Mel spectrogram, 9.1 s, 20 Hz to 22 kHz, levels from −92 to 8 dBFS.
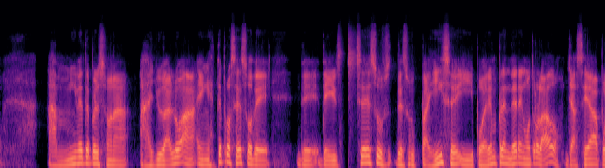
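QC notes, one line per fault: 5.06 to 5.34 s, call audio freeze, two in a row: right after "este proceso de de" the last sound hangs on as a fading buzz for about 135 ms, with roughly 30 ms of silence in there, then another 122 ms. It picks back up at "de sus" with nothing lost, just landing about a quarter second late. Likely packets got held up and the jitter buffer ran dry.
6.12 to 6.15 s, short stall from a late packet: one packet misses its slot, so the receiver stretches the last sound by 30 ms and you get a slightly held, faintly buzzy moment. It then carries on from the same spot, so nothing is missing and everything after sits 30 ms later.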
